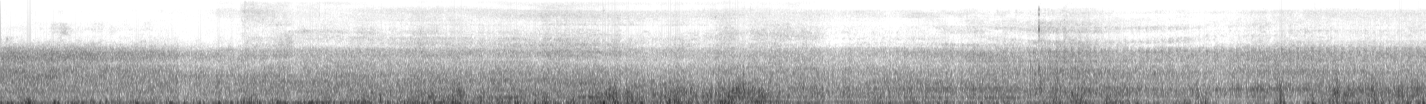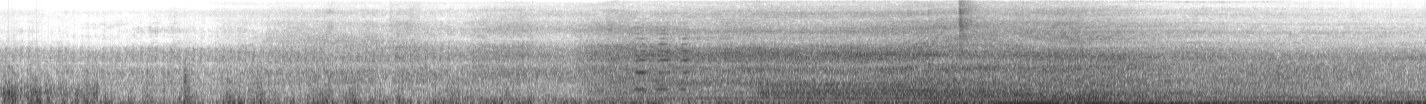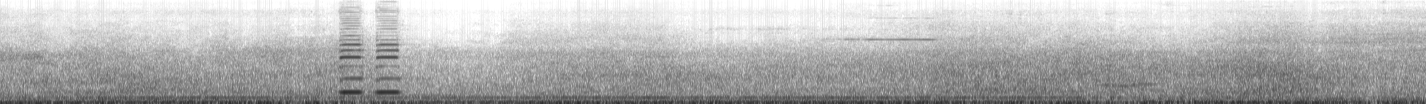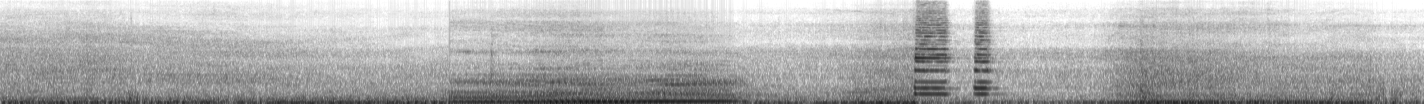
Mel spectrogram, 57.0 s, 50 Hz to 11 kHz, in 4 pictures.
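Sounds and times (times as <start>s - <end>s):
heavy trucks passing: 0.0s - 57.0s
vehicle horn toots: 20.4s - 21.6s, 31.8s - 32.7s, 47.3s - 48.5s, 51.9s - 53.0s.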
